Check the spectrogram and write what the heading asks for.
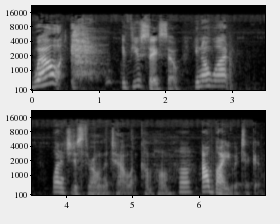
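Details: Adult woman, acted film dialogue; Normal speech.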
